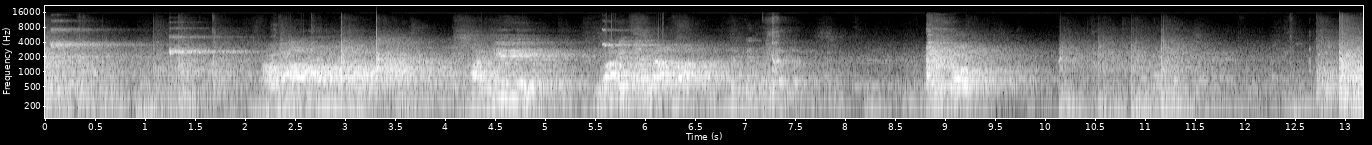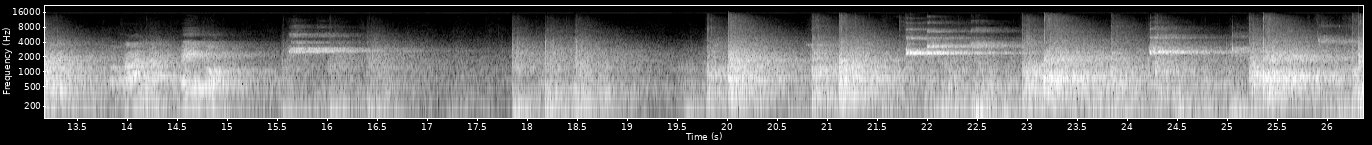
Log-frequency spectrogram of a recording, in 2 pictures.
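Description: A squash ball smacks against the walls with a sharp echo.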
